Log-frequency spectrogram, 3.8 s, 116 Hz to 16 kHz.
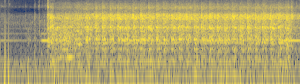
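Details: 1996 Ford Explorer 302 5.0L V8 that left the owner stranded, cranking: steady starter whirring with even pulses three or four a second, never catching; cranks fine but won't fire, fuel pump suspected.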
